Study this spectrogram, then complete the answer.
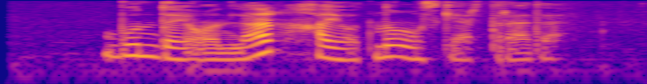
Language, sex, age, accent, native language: Uzbek, female, 19-29, Samarqand, Uzbek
